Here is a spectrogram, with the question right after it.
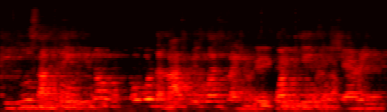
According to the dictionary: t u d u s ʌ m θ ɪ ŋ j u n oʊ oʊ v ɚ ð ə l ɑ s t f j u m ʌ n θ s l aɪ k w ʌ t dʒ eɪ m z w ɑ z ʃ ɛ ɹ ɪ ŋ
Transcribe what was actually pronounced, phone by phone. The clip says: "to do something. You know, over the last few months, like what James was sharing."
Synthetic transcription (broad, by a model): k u d u s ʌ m t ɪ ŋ j u n oʊ oʊ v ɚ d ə l ɑ s t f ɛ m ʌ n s l aɪ k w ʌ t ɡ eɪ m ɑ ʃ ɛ ɹ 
